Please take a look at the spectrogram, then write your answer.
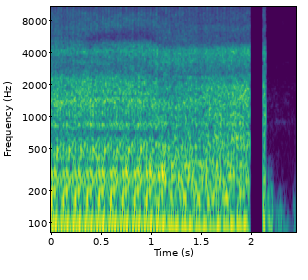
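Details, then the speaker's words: Car idling before repair: loud, rapid puffing ticks in time with the engine, coming from the exhaust manifold gasket at the engine. Exhaust manifold gasket leak. "Okay, so this is the sound you gotta listen for. Coming from this, it's coming from right at the exhaust system right here. Okay, so most of it coming from between the gasket."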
